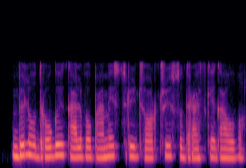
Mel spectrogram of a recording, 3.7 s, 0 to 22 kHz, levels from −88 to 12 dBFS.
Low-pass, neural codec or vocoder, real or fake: 5.4 kHz; vocoder, 24 kHz, 100 mel bands, Vocos; fake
